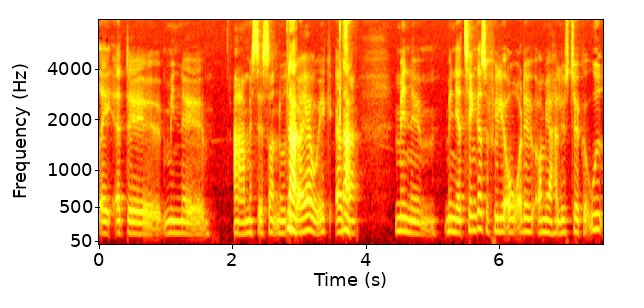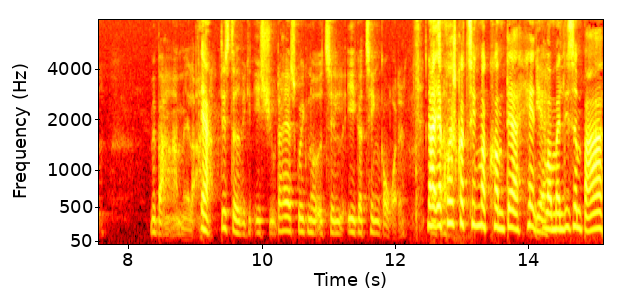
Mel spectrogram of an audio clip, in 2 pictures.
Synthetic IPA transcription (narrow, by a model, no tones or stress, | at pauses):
ð̰ˠɛʔæd̥øminø | ɑ̈ːməseɐsɒ̽n̩ːɔːð̩ˠdɡɶɐjɑ̈ɪjo̝e̝ɡ̥əælsɐ | menømːenjɑ̈ɪt͡sʰeŋɡ̥ɐsefølliʔɒʊ̰ɐɾe̝ʔɒ̽mjɑ̈ɪɦɑ̈løsd̥̚t͡sʰe̝læɡ̥ɔ̰ːuð̞̰ˠ | meb̥ɑ̈nelɐɑd̥e̝æɐsd̥ɛðˠʋeɡ̥e̝d̥iɕjud̥ɑ̈hɑ̈jɑɪsɡ̥ue̝ɡ̥ənɔ̽ːð̞̩ˠt͡sʰe̝le̝ɡ̥əæt͡sʰeŋɡ̥əɒʊ̰ɐd̥ɾ̥e̝nɑ̈ɪ̰jaɪkuɒ̽sɡ̥ɒd̥̚t͡sʰeŋɡ̥mɑ̈ɪkʰɒ̽məd̥æɐhen̰ʋɒmænlisɒ̽mb̥ɑ̈ː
